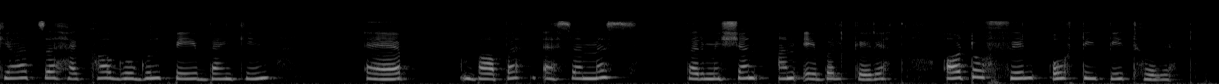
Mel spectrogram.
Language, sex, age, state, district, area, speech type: Kashmiri, female, 18-30, Jammu and Kashmir, Kupwara, rural, read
